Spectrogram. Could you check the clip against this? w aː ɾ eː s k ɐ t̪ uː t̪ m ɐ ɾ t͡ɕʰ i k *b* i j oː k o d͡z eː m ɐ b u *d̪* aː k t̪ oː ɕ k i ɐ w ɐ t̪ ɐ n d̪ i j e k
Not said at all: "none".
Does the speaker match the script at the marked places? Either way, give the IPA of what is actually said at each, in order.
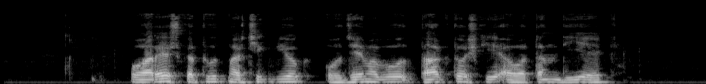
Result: b, t̪

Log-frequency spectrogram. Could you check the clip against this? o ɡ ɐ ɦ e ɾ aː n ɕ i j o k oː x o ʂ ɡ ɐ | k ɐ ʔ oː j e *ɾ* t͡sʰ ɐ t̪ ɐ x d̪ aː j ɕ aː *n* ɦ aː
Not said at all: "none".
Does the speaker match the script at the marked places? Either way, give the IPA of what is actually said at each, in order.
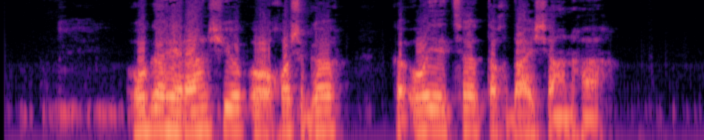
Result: none, n

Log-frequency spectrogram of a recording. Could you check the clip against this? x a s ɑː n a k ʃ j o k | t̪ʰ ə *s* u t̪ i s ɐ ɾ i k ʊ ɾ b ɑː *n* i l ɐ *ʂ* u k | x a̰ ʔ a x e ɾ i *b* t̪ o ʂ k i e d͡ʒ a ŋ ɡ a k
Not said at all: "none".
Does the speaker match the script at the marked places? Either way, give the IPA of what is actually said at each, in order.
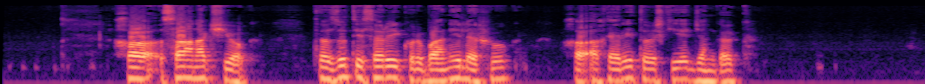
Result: z, n, ʂ, none

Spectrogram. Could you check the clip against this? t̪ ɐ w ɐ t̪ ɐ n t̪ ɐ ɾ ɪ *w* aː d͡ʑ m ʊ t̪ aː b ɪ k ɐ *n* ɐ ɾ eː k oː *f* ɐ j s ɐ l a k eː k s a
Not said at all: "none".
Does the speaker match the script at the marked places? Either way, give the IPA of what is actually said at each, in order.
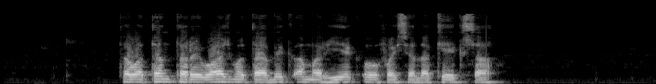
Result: w, m, f

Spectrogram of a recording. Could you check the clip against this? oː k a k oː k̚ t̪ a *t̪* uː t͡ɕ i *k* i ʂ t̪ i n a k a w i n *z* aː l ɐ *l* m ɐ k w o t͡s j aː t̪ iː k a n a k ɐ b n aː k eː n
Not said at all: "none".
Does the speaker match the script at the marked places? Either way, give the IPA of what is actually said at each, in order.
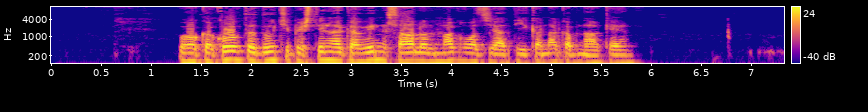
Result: d̪, p, s, l

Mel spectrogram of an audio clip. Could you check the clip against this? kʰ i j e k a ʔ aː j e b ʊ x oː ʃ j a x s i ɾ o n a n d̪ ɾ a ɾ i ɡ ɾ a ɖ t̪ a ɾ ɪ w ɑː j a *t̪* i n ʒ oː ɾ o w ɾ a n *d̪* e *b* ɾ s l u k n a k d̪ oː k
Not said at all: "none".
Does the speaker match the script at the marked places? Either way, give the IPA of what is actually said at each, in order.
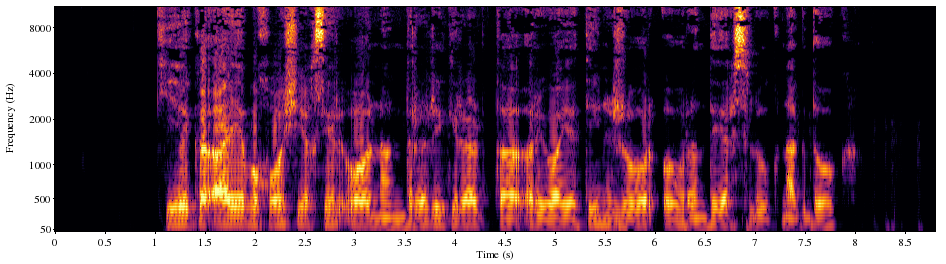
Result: t̪, d̪, none

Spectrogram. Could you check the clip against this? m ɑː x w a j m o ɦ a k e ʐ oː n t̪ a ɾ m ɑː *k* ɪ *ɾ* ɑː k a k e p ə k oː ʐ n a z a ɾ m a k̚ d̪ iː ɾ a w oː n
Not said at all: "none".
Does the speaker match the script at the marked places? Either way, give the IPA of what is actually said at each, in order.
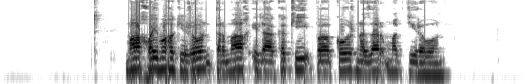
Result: x, l

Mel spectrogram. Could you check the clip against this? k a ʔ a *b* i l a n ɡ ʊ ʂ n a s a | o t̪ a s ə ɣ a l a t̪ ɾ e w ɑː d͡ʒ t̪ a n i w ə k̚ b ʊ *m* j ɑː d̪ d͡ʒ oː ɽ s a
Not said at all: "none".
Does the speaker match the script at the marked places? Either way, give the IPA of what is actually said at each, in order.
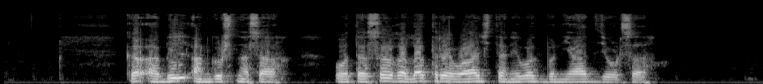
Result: b, n

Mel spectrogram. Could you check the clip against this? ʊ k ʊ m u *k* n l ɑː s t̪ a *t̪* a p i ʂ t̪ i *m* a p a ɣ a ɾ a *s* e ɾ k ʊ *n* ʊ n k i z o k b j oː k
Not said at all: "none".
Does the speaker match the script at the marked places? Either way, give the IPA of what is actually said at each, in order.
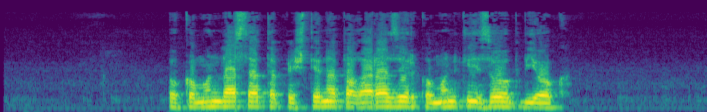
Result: none, t̪, n, z, m

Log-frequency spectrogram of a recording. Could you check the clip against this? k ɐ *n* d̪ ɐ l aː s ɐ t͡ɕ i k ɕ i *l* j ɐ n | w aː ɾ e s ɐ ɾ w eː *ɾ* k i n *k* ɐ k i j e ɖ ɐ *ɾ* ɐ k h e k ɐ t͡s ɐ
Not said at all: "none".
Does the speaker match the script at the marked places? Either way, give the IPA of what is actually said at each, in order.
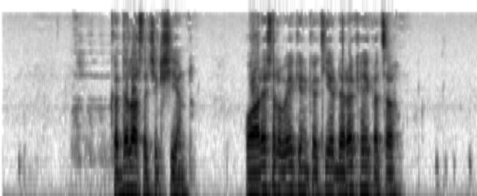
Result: none, none, none, k, ɾ

